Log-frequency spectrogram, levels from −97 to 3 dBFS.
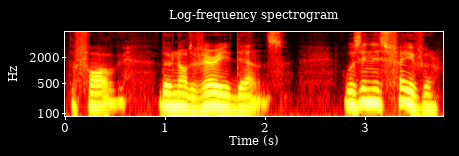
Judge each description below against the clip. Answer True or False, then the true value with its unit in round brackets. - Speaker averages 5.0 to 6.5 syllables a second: False (4.7 syllables/s)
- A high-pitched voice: False (150 Hz)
